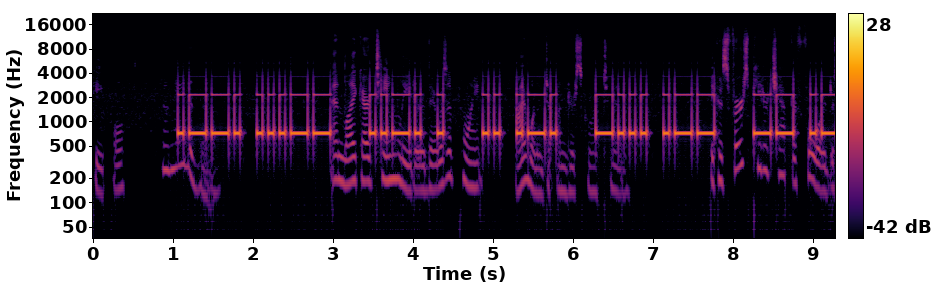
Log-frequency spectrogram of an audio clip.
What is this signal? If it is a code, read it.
Morse code, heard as a keyed tone, machine-sent, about 17 wpm, 730 Hz, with speech in English. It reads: P3 FE IR BW …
